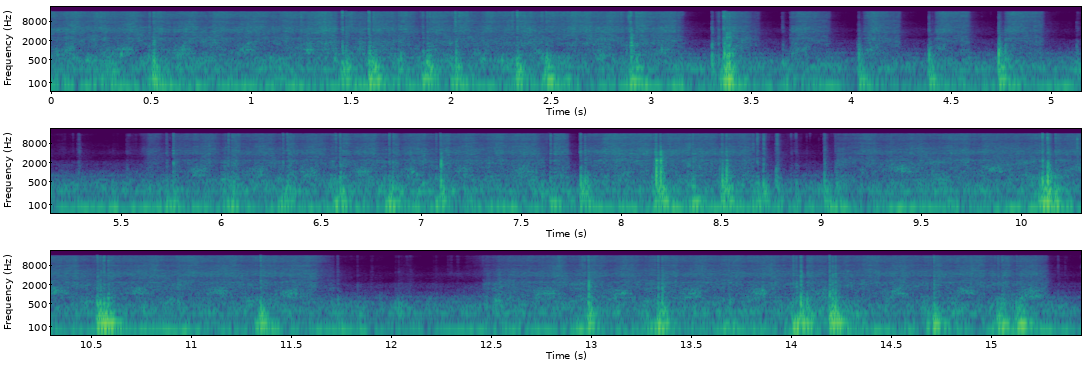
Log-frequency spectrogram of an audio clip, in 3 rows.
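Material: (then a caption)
Resin. A small solid resin six-sided die, about 1.5 cm and orange-gold with glitter, is held in the fingertips and rubbed in circles across wet dark sandpaper coated in milky slurry. A steady, gritty scratching fills the clip, with faint sharp ticks and a low background hum, and the bright hiss briefly drops out a few times between strokes.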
